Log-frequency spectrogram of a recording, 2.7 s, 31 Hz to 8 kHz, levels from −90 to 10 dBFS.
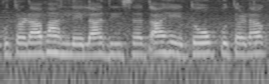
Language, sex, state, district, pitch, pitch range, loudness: Marathi, female, Maharashtra, Dhule, 230 Hz, 225-235 Hz, -15 LUFS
